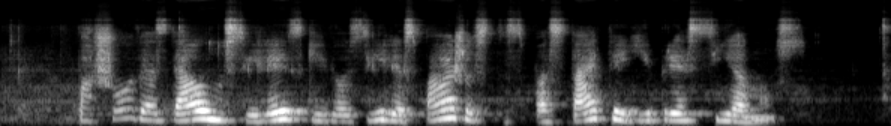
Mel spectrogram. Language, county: Lithuanian, Tauragė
